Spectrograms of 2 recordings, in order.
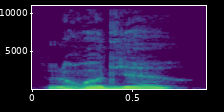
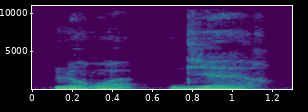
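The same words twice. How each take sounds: First: "Le roi d'hier" high, rising into a question; echoed question. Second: "Le roi d'hier" said slowly, as a statement; plain statement. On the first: Aramis echoing Fouquet, "Le roi d'hier" as a high question. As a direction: echo "Le roi d'hier" with raised pitch. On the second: Question, then answer repeating it. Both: Acted.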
